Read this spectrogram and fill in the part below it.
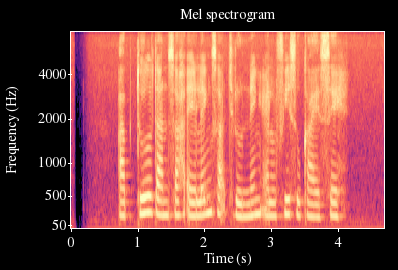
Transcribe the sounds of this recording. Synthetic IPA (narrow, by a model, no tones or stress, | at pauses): ʔab̚d̪̥ʊ̤lt̪ansahelɪŋsa̰ʔd̥ʒ̥ɾo̤nɪŋɛ̰lfisukaesɪh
